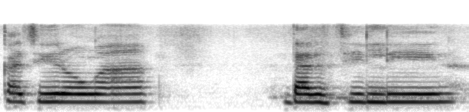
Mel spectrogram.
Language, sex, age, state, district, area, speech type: Bodo, female, 18-30, Assam, Udalguri, urban, spontaneous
